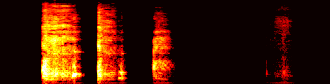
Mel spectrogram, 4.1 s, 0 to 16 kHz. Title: # 63 Deep coughing (I was real'sick but im ok now)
